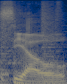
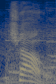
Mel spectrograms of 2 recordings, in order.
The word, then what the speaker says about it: ciao: Oh, and it's not Ciao, it's pronounced Chow. Wait, it's Chow?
